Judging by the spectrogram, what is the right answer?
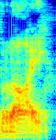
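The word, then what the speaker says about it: braai: the word you want to go bry it's pronounced bry and it's afrikaans for grill and we bry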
